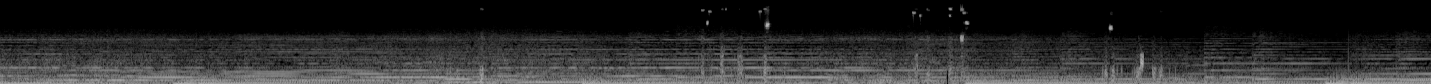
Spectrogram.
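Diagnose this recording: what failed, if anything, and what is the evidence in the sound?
DAB burbling, at the reception and MP2 decode stage. Short blips of noise and sub-band level jumps sit over the audio at 4.47–4.96, 6.98–7.85, 9.09–9.68 and 11.03–11.76 s. A weak signal lets bit errors, around half a percent, slip past error correction, so corrupted scale factors make single sub-bands jump for up to a frame.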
